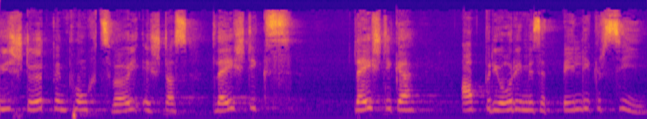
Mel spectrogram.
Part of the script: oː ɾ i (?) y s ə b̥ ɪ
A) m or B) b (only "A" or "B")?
A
